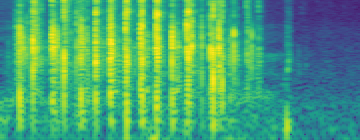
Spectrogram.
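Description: A die clatters across a hard tabletop in a quick run of sharp clicks for about two seconds, then settles with one last soft tap, landing on a two. No one speaks.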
